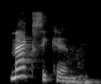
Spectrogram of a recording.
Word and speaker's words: Mexican: the second syllabi iran what about mexican this is three syllable mexican so mexican mexican mexican so you put the stress on the on the first syllable so does like zimbabwe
